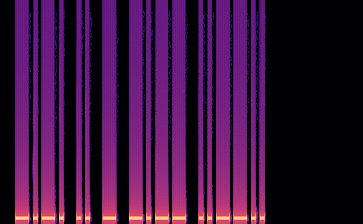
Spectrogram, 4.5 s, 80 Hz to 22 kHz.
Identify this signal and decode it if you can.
Morse code, heard as a keyed tone, about 22 wpm, 700 Hz. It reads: CITY?
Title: Sentences from Top 1000 Words - Review Part 1 - 22wpm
